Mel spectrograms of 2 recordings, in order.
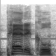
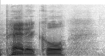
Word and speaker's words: pedicle: The funny thing about pedicle is everybody pronounce it like medical, to rhyme like medical, because that's what Anthony Bubenick, a famous antler researcher, said, that it rhymes with medical.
